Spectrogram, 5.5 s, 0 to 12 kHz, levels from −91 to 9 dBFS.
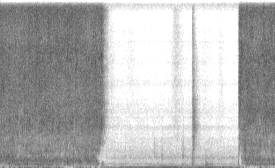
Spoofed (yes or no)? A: yes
